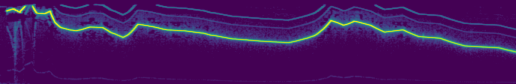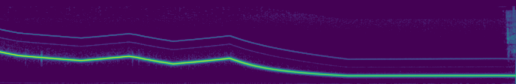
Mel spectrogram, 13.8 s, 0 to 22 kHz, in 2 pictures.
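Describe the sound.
A stock price average of 30 big firms, tracked over two weeks and turned into sound: a single loud, pure whistling tone that wobbles up and down, then slides steadily lower and settles into a long, flat low note.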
